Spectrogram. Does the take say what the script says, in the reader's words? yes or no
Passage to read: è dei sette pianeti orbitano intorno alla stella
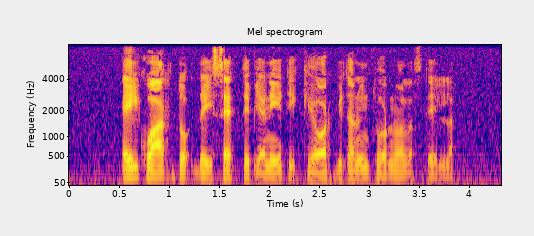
no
